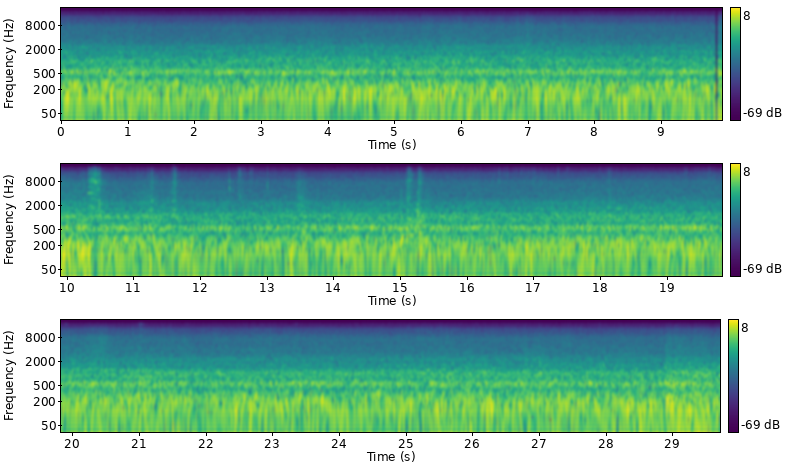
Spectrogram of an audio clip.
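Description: Steady machinery drone with a constant hum, and a few short knocks between about ten and fifteen seconds in.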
